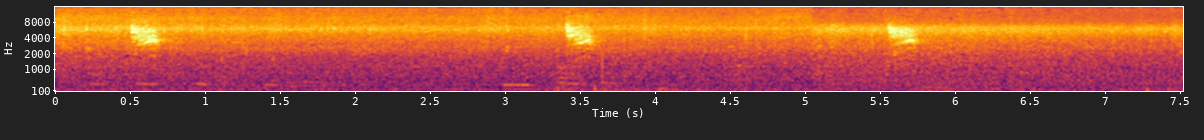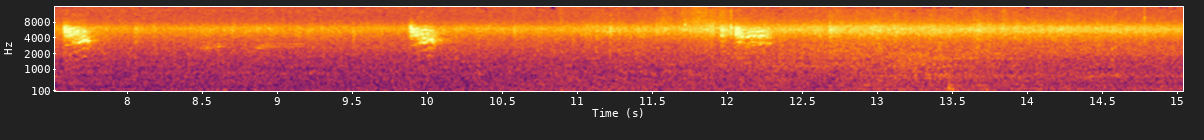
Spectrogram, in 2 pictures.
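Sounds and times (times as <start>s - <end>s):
steady background hiss: 0.0s - 15.0s
bird calling: 0.3s - 0.9s, 3.4s - 3.8s, 5.5s - 5.9s, 7.6s - 9.2s, 9.9s - 10.2s, 12.0s - 12.4s.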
